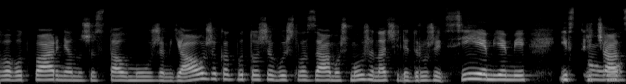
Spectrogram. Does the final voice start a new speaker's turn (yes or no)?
no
